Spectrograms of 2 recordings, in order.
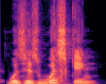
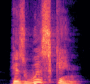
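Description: First: Said in the usual way. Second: "whisking" lifted high and leaned on with delight; stress on whisking. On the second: Real, not acted. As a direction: relish the word "whisking" with proud emphasis.

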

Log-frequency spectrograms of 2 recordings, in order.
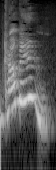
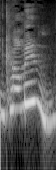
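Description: First: Even higher eager repeat; excited host waving them in; eccentric old man. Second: Put-on high, eager old man welcome; bright excited host calling in; eccentric old man. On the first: Acted. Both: Eccentric old man greets guests.

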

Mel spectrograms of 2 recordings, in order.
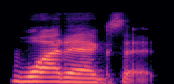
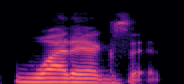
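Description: First: Put-on emphatic New Jersey accent. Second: Put-on casual New Jersey accent, quoting locals. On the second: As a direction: toss off the question like a Jersey local. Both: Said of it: "a New Jersey accent".

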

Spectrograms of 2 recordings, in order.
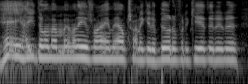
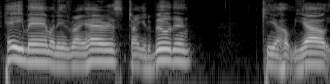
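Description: First: High, chirpy, quick enthused greeting; enthused pitch. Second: Louder, less chirpy appeal after repeated noes; pitch after rejections. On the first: Fundraiser greeting the first car, enthused. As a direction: rattle off an eager sales pitch up high. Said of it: "You so enthused". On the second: Fundraiser to the fifth car after hearing no, pleading. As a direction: push the worn-down plea out loud. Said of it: "and they keep saying no". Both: Retold or imitated.

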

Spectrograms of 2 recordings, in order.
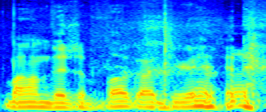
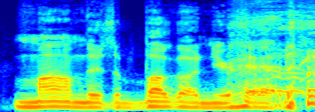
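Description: First: Said in the usual way. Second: Laughing. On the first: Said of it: "[name] reads". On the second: Retold or imitated. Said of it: "Ava had put in for her answer".

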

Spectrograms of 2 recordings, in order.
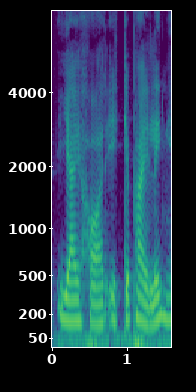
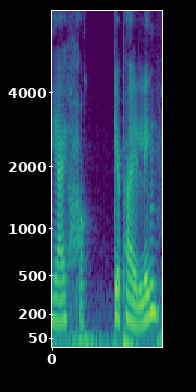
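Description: First: Said in the usual way. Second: "har ikke" merged into "hakke"; sammentrukket dialekt. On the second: Shown as a demonstration. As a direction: run "har ikke" together as one short word. («har ikke» dratt sammen til «hakke») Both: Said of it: "Og så sier vi jo".

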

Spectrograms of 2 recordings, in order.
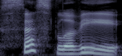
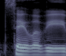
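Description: First: "C'est" said slowly as "sess"; misread French. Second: Said in the usual way. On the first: Retold or imitated. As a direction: sound out the S's in "C'est la vie". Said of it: "but I looked at it, I was like". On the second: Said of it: "it said "C'est la vie".

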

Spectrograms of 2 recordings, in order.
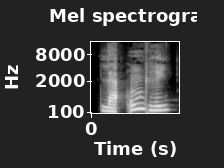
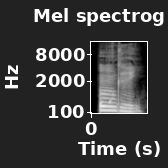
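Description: First: "La Hongrie" with no H sound, said "on-gree"; "La Hongrie" sans aspirer le H; silent H. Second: "Hongrie" said "on-gree", no H at the start; "Hongrie" without any H; silent H. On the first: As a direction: drop the H in "Hongrie", open on the vowel. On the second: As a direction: start "Hongrie" straight on the nasal vowel. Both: Shown as a demonstration. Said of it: "don't pronounce the H here".

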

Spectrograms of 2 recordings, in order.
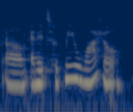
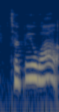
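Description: First: Said in the usual way. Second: A while pushed up, higher and louder; emphatic repeat. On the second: Real, not acted. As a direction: lean hard on "a while".

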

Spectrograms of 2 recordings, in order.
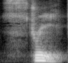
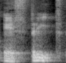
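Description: First: Street starting straight on the s, no e; correct English street. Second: Street said as estreet with an added e; wrong Spanish-style street. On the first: Teacher giving the correct street. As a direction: begin street right on the s. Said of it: "no, street". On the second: Teacher showing the wrong estreet. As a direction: put an e before the s of street. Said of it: "No decimos street". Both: Shown as a demonstration.

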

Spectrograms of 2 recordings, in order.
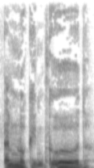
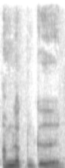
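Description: First: Slow imitation with Mexican accent; mock Mexican accent. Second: Low-key, much softer sensual line; deep sensual voice. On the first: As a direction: mimic it slowly, exaggerating a Mexican accent. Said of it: "You said, "I'm looking good". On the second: Real, not acted. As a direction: drop it soft and smooth, deep-voiced. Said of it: "You said it with a Mexican accent".

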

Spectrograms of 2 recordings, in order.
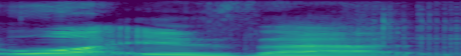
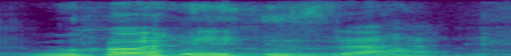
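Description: First: Puzzled question at the actor's line; baffled. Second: Louder, laughing through the question; laughing disbelief. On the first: Reacting to a strange movie accent, puzzled. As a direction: ask it like you can't place the sound. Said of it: "and I'm like". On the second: Reacting to a strange movie accent, laughing loudly. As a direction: crack up as you repeat it. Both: Retold or imitated.

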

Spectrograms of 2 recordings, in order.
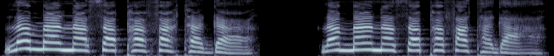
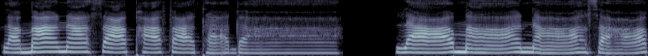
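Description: First: Vocal warm-up. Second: Slow, drawn-out, even syllables at speaking pitch; vocal warm-up. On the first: Coach leading a warm-up, high sustained chant. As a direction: project the syllables high and long. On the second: Coach leading a warm-up, slow level chant. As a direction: stretch each syllable evenly. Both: Shown as a demonstration.

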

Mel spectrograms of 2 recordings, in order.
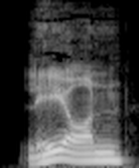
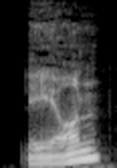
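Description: First: LEON called louder and higher; insistent call. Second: LEON with rising, asking tune; questioning call. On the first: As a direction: call „Leon!“ loudly to get attention. Calls again after no response. („Leon!“ lauter, nachdrücklicher Ruf) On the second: Calls unresponsive friend, first try. („Leon?“ fragend, mit steigender Stimme) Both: Acted.

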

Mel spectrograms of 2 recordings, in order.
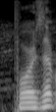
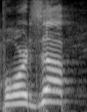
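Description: First: Said in the usual way. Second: Loud, high quizmaster call. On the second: Real, not acted. Host calls time to teams.

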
